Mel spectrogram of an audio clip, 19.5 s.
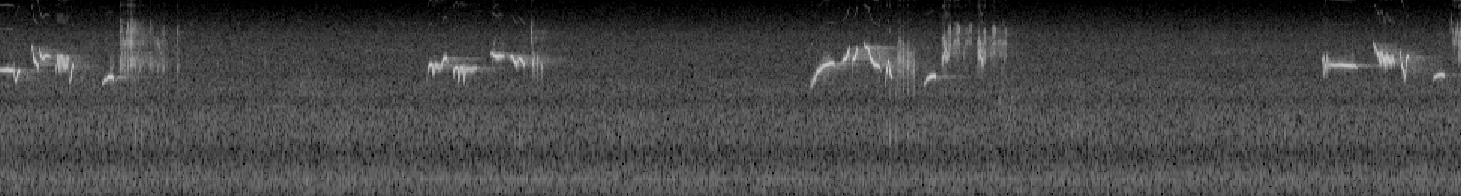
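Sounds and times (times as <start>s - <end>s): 
Blue-and-white flycatcher song of clear slurred whistles and sharp high notes: 0.0s - 2.2s, 5.7s - 7.4s, 10.8s - 13.6s, 17.6s - 19.4s.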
